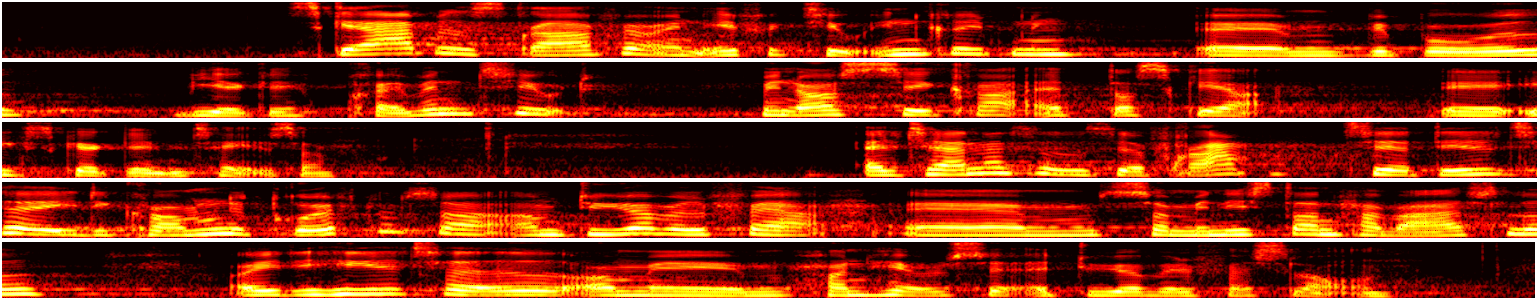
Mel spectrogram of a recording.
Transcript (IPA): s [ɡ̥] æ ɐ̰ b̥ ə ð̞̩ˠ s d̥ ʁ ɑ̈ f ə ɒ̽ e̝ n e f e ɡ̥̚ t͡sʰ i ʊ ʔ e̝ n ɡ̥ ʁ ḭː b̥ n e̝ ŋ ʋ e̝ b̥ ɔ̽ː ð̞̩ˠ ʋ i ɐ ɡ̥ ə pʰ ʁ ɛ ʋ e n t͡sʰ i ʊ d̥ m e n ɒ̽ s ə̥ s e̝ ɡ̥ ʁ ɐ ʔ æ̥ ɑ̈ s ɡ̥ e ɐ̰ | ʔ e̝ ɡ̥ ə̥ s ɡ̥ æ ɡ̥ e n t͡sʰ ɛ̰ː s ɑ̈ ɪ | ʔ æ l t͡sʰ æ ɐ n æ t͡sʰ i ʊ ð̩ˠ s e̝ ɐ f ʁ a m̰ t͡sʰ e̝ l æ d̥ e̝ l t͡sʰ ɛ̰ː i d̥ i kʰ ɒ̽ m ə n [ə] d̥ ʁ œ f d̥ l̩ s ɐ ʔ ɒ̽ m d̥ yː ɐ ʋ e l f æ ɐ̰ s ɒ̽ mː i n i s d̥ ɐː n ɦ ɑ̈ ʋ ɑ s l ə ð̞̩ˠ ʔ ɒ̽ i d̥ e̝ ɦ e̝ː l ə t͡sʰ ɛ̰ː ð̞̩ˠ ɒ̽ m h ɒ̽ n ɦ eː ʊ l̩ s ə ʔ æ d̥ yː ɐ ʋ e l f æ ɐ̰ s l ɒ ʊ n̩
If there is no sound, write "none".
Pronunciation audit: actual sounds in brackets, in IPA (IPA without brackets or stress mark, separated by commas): ɡ̥, ə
